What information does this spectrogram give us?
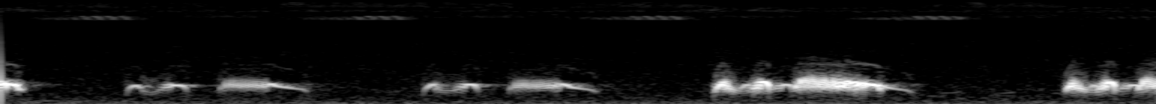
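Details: Spotted dove heard in rain and wind, cooing steadily: soft, low two-part coos that fall away at the end, then a louder burst of quick notes and a long hollow coo.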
